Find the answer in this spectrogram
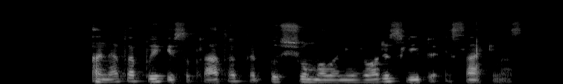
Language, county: Lithuanian, Šiauliai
